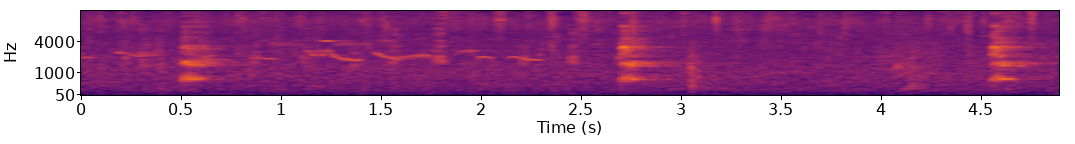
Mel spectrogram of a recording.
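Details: Seagulls competing fiercely for food offered to them by people: loud, harsh, nasal calls with a clear harmonic stack, given in separate bursts about two seconds apart, with fainter calls and background hiss between them.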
